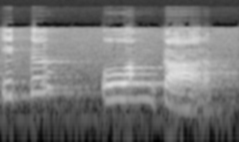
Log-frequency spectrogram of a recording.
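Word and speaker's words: ਇੱਕ ਓਅੰਕਾਰ: जदों ऊड़े का मूँह खुला होवे सो इहदा असल में शुद्ध उच्चारण है एक ओंकार।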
